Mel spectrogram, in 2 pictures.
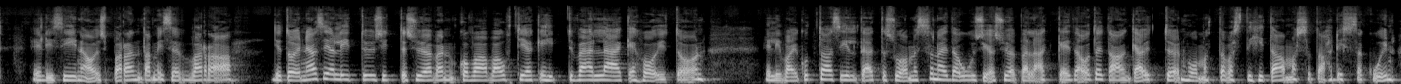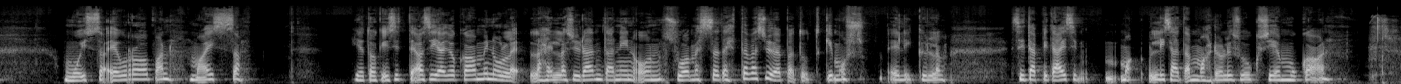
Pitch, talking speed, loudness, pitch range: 205 Hz, 115 wpm, -18 LUFS, 195-220 Hz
